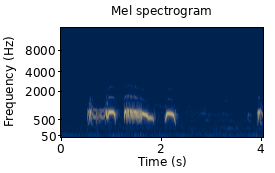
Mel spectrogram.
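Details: Spotted dove giving an urging coo, used for training decoy birds: a low, hollow phrase of a short double note, one long drawn-out coo and a shorter final one, then silence and a fresh start.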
